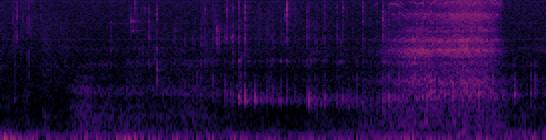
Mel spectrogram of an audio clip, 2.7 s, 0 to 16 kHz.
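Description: Beer, a 5.6% ABV caramel brew, pours steadily into a glass with a bubbling, fizzy wash that swells toward the end, moderately loud, with no talking over it.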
